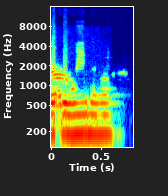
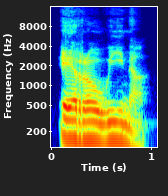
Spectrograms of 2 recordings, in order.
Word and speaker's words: Erowena: Oh, hello, Hi, Arowena. Hi, Actually, it's Erowena.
